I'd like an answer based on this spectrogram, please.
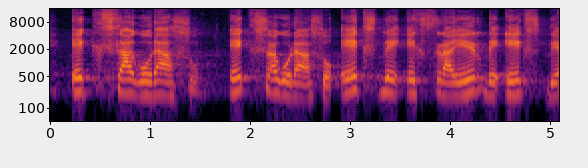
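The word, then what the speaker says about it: ἐξαγοράζω: Bueno, fue escrito en griego y el término griego es supremamente interesante porque es un término que se que se lee o se escribe exagorazo.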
